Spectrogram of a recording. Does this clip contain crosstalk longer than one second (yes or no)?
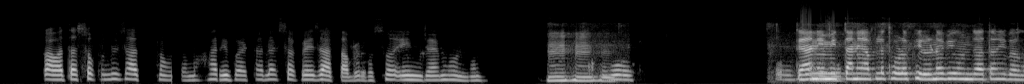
no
